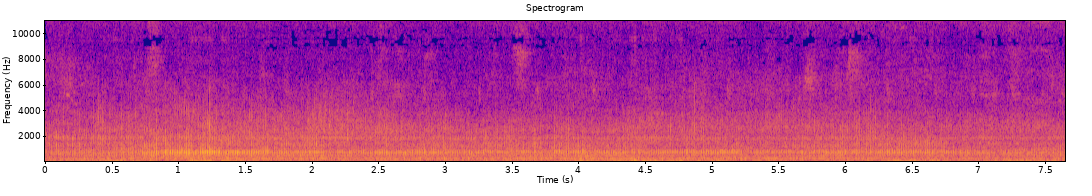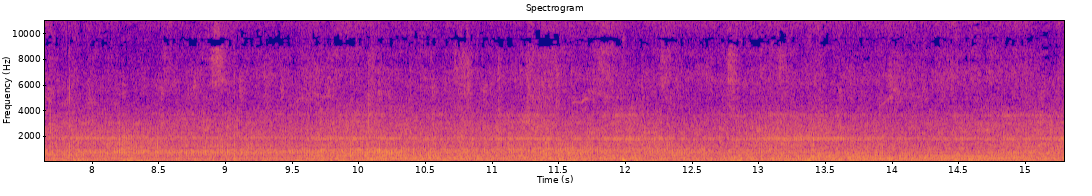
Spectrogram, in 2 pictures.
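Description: Helicopter running overhead, a steady rumble with an uneven low throb from the rotor.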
